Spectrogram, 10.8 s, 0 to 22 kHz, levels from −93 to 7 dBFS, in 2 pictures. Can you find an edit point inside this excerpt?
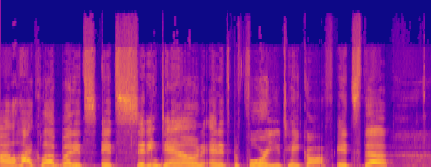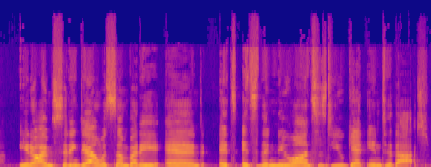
yes; 1 cut; at 9.4 s

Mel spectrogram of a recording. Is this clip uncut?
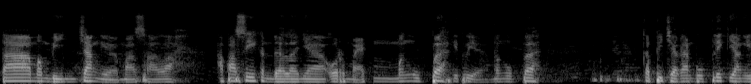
no; 2 cuts; at 2.0 s, 3.7 s

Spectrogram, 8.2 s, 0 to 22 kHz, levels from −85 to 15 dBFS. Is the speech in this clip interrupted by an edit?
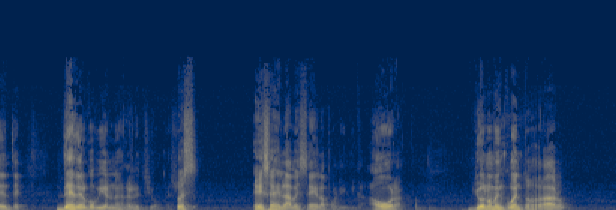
no; 0 cuts

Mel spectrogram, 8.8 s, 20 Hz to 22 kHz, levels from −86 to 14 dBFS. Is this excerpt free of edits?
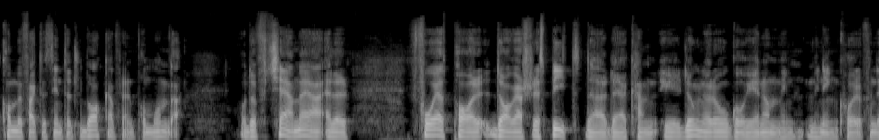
yes; 0 cuts

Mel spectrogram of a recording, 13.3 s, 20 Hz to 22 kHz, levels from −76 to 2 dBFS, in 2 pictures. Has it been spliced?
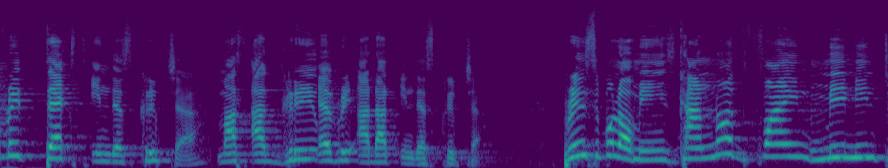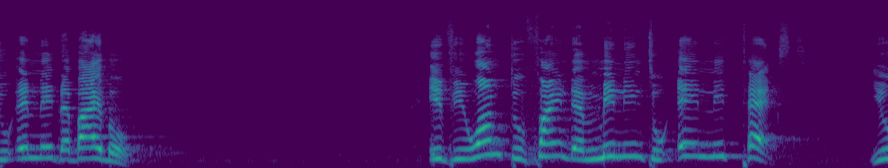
yes; 8 cuts; at 1.6 s, 2.4 s, 3.0 s, 3.9 s, 4.7 s, 5.1 s, 6.1 s, 7.1 s

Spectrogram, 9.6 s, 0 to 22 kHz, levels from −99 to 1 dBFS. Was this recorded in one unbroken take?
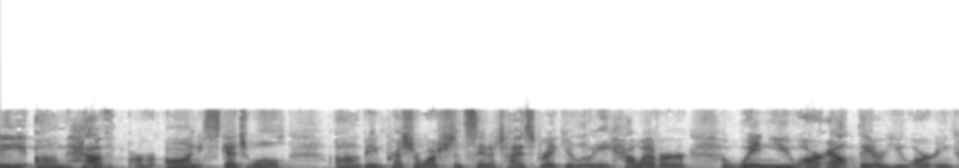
no; 4 cuts; at 1.6 s, 2.0 s, 3.6 s, 7.2 s

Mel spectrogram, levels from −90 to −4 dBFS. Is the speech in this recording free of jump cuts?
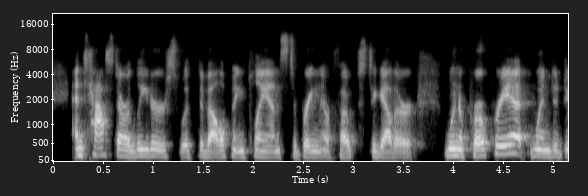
yes; 0 cuts

